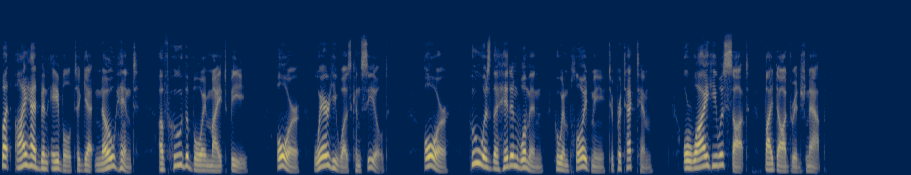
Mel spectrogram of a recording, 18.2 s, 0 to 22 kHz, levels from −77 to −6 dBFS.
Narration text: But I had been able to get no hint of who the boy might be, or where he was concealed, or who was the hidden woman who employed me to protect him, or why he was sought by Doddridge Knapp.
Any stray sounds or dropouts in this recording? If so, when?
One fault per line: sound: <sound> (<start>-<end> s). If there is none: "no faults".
no faults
